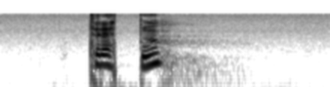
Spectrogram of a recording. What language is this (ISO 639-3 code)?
nor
